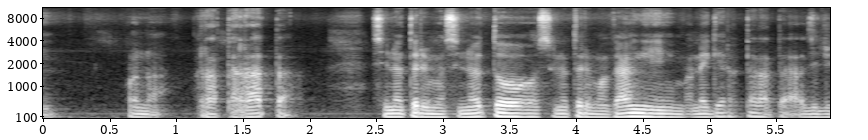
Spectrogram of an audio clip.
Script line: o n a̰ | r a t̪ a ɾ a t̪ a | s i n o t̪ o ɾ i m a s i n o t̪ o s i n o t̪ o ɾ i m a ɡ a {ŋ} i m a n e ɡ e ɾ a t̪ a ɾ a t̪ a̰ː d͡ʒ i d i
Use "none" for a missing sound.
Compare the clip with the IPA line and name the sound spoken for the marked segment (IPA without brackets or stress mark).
ŋ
